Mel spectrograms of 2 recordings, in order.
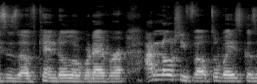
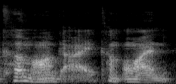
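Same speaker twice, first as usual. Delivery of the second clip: exasperated; 7 semitones lower, 4 dB quieter, slower than usual. Retold or imitated. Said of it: "I was just like".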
